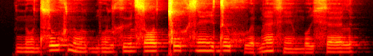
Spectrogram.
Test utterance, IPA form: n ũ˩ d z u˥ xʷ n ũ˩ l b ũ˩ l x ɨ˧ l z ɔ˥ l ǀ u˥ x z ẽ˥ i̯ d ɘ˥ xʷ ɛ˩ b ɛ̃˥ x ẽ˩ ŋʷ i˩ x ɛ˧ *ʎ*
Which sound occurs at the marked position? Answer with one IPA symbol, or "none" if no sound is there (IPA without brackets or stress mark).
l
